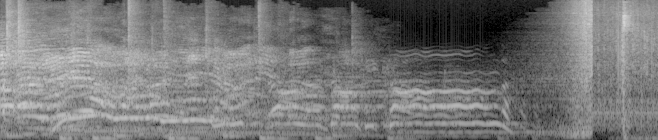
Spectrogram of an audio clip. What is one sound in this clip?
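Young men cheer and shout excitedly.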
